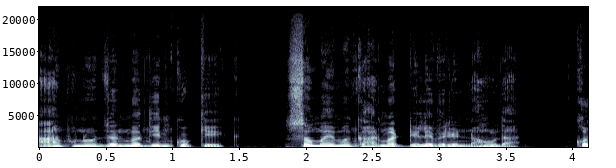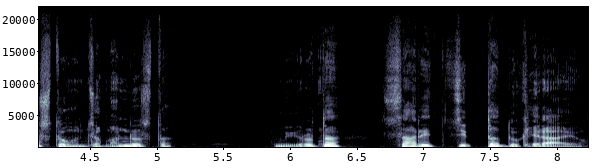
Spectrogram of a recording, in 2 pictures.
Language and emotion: Nepali, sad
